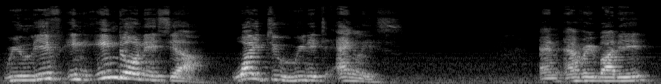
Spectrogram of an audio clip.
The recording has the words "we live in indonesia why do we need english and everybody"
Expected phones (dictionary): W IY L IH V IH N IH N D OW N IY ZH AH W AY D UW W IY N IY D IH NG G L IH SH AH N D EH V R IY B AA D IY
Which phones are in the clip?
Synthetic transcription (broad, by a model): W IY L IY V IH N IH N D OW N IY S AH W AY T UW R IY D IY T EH NG G L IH S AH N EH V R IY B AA D IY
